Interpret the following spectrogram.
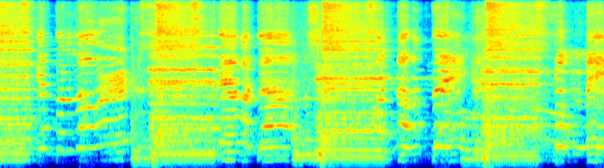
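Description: A preacher's voice singing into a microphone over live church band music with guitar, amplified through the sanctuary's sound system.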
